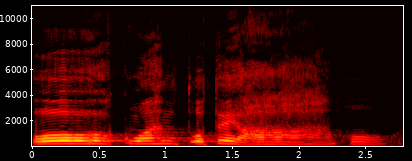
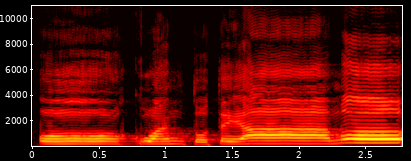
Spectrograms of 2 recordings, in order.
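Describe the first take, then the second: First: Drawn out with "te" leaned on, hushed and fake-sweet; mock devotion. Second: Slow, swelling "cuánto te amo" with "amo" pushed loud; mock devotion, louder. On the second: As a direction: ham up the fake love, rising to a loud "amo". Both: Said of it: "cristianos que son tan fáciles".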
